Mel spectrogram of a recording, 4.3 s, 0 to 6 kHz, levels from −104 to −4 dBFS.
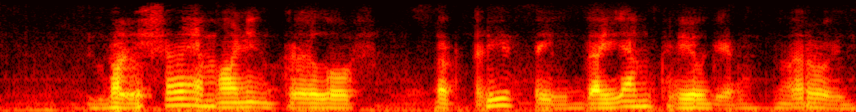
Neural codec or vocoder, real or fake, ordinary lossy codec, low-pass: codec, 16 kHz in and 24 kHz out, 0.6 kbps, FireRedTTS-2 codec; fake; Opus, 32 kbps; 5.4 kHz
